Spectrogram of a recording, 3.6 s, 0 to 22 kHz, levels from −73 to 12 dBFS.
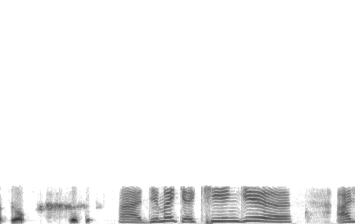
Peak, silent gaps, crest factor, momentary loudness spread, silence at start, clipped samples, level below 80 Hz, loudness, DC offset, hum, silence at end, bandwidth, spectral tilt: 0 dBFS; none; 18 dB; 10 LU; 0 s; under 0.1%; -60 dBFS; -18 LUFS; under 0.1%; none; 0 s; 4 kHz; 0 dB/octave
